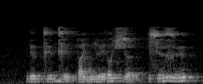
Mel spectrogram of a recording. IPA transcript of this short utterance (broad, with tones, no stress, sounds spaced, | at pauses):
ɾʲ o˨˦ kʲ o˨˦ ɡʲ ʊ˧˩˧ ɪ̯ p a˨˩ ɲ ʉ˧˩˧ ɪ̯ ɾ o˥˧ ç ə˨˩ | z ʉ˨˦ ɣ ʉ˨˦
